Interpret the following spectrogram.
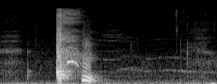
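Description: A woman's single short cough, about half a second in.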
